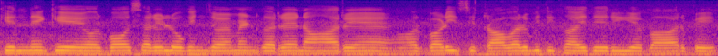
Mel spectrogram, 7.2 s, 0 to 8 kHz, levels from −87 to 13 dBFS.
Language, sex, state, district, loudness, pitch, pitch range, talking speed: Hindi, female, Chhattisgarh, Raipur, -13 LUFS, 155 Hz, 150-160 Hz, 210 wpm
